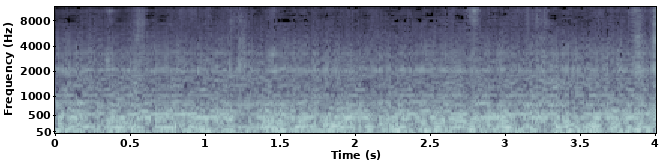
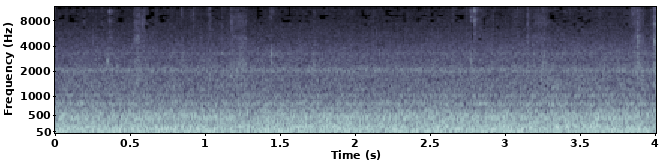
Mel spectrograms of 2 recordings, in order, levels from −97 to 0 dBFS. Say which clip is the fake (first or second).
first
